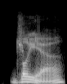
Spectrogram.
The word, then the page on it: glia: American English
